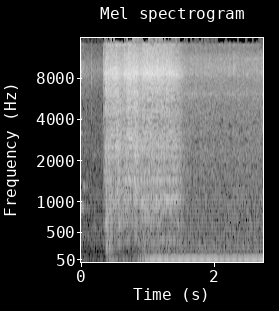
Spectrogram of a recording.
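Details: 2013 Honda Beat scooter after fitting a universal keyless remote module: short starter burst, engine catches straight away and settles into a steady, even idle; clean, healthy start.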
